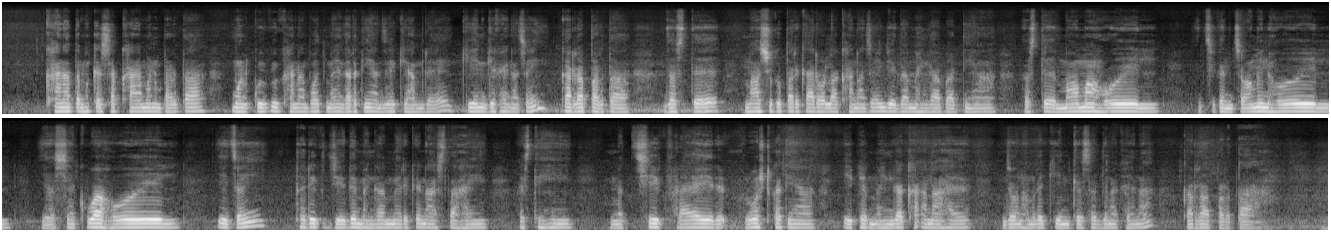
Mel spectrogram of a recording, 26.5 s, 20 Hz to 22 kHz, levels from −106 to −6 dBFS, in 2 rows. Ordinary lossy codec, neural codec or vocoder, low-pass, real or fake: none; vocoder, 44.1 kHz, 128 mel bands, Pupu-Vocoder; 19.8 kHz; fake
